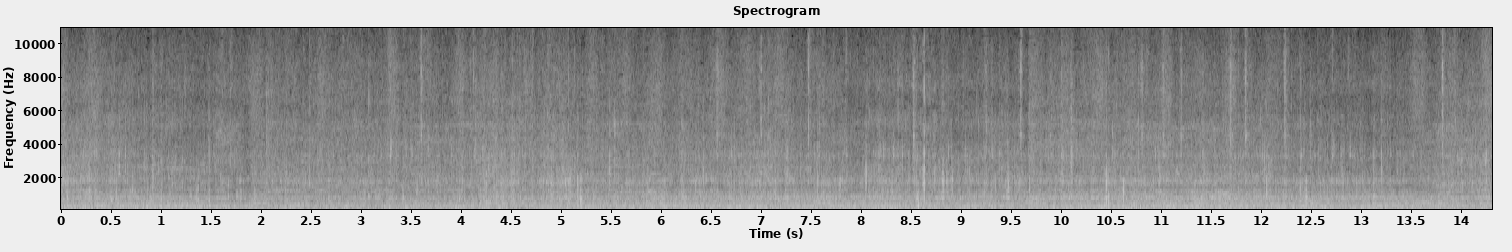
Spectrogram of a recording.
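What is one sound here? A bicycle rattles and clicks over small bumps.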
